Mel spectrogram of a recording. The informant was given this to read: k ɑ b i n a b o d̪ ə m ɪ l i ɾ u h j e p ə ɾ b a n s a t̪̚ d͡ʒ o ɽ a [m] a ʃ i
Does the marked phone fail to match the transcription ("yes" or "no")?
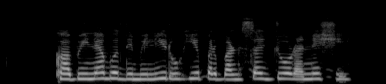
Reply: yes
